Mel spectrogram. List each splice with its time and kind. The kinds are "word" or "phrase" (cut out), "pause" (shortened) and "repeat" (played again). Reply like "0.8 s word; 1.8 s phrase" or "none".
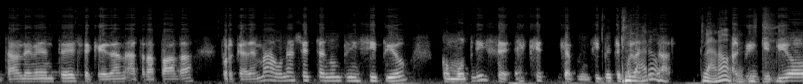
2.2 s word; 4.7 s word; 5.6 s word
